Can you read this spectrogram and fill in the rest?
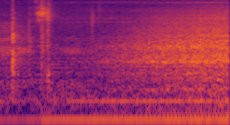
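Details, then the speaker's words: Samsung oven after repair, with fan motors reinstalled to spin the right way: a quiet, smooth, even fan hum with no scraping, rattling or ticking, so it is running normally. "oh don't even hear anything from those fans that's more like it just a fan spinning"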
